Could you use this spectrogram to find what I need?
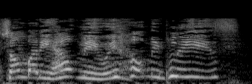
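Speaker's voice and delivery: high-pitched, whimpering comic begging; pretend-tearful cry for help; mock desperate plea. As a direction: beg for rescue in a hammed-up wail. Comic skit, begging to be rescued.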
